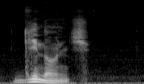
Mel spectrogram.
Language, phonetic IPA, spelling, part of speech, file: Polish, [ˈɟĩnɔ̃ɲt͡ɕ], ginąć, verb, Pl-ginąć.ogg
